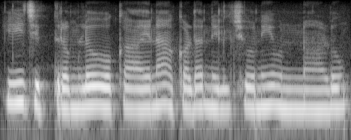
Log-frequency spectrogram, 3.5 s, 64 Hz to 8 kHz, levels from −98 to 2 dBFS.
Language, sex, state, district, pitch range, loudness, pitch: Telugu, female, Telangana, Hyderabad, 185-205 Hz, -14 LUFS, 195 Hz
